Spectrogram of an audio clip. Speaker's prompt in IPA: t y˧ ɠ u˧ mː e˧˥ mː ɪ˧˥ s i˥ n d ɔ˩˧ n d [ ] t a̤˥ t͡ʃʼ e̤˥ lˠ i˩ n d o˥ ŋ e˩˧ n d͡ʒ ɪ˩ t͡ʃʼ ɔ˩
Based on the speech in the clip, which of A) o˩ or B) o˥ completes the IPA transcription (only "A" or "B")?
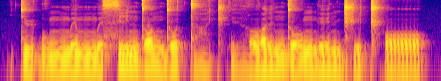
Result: A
